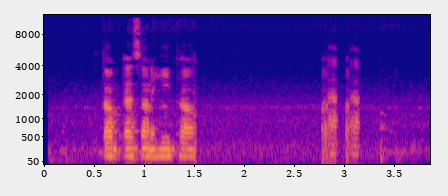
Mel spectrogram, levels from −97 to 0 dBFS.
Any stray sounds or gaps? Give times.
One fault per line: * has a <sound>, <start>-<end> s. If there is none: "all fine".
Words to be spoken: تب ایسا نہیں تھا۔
* has a laugh, 2.8-3.2 s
